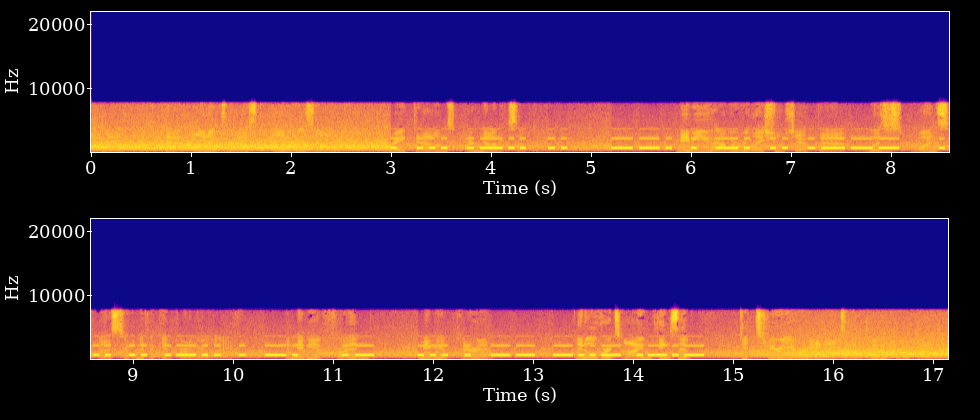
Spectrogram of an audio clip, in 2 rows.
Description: Morse code (Russian alphabet), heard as a keyed tone, hand-sent with a straight key, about 20 wpm, 740 Hz, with radio static and speech in English. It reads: ЕСЛИ ГЕНИЙ СИЛЕН А СЕМЬЯ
